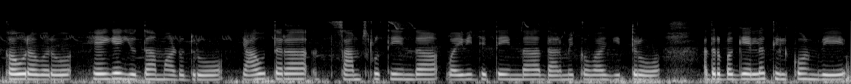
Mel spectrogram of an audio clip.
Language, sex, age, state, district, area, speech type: Kannada, female, 18-30, Karnataka, Chikkaballapur, rural, spontaneous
